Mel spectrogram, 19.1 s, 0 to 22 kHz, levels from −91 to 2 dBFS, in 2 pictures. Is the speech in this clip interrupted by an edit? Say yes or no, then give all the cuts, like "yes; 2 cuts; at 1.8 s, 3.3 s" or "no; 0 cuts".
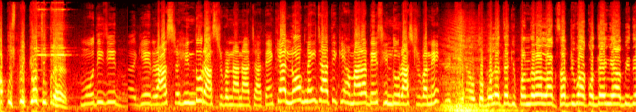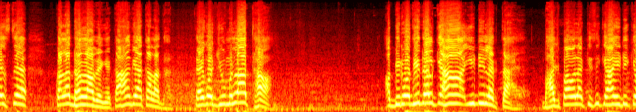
yes; 2 cuts; at 2.0 s, 7.0 s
